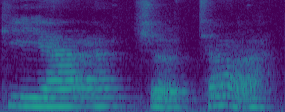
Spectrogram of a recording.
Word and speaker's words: schiacciata: In Tuscany, sciarricata, which is pronounced schiacciata and roughly means crushed,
